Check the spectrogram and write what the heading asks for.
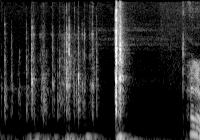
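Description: Computer keyboard typing: a quick run of key presses, with one louder keystroke just past a second in.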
